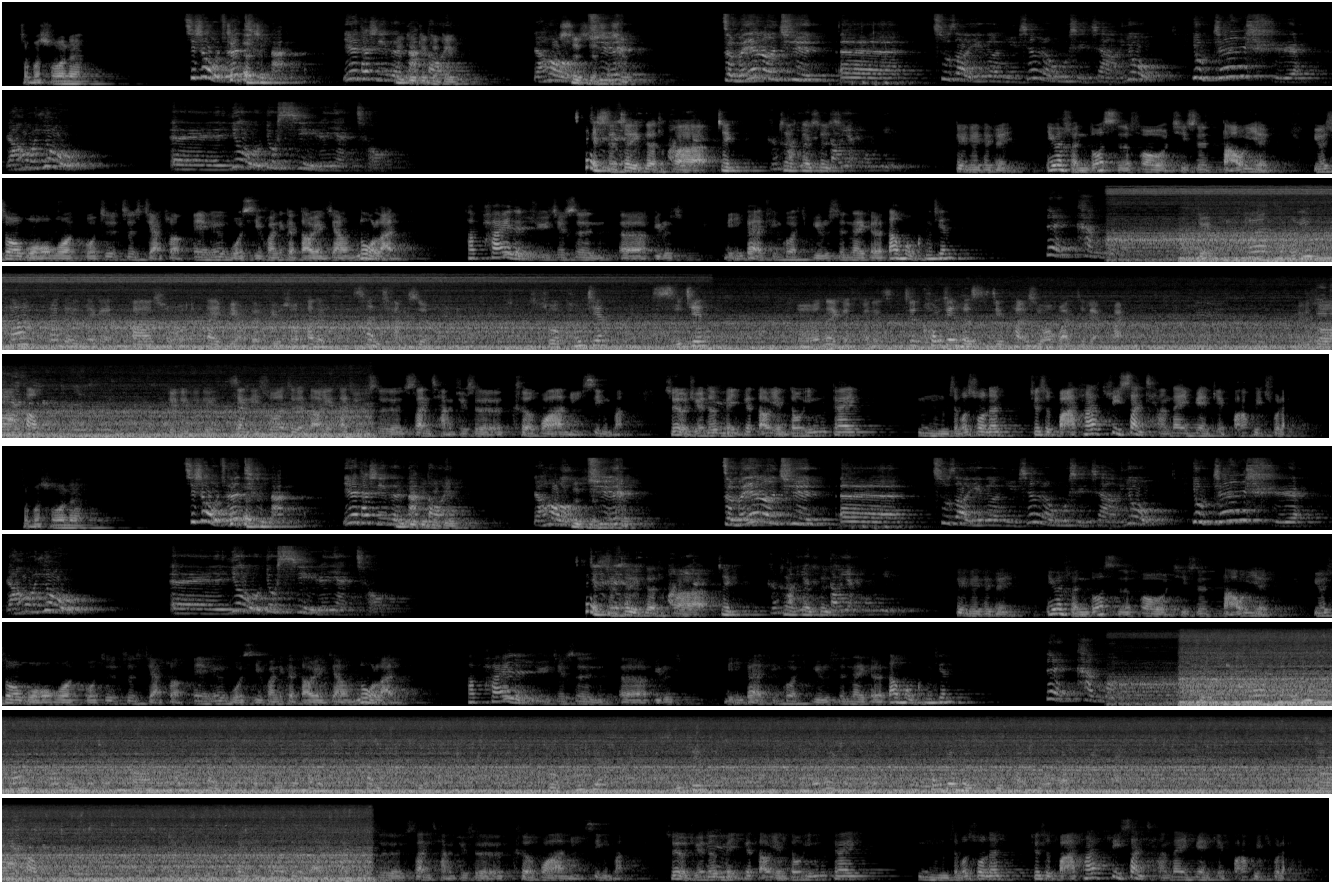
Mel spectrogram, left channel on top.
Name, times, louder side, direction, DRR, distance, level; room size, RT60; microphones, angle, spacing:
voice 1, 0.2-0.9 2.2-2.7 3.9-4.6 5.6-6.3 19.1-20.7 21.1-21.7 22.8-23.5 23.7-26.0 26.4-30.6 31.2-33.4 33.8-36.1 38.6-38.8 39.0-44.5 45.2-46.0 46.4-47.0 47.7-51.2 52.8-53.6 54.9-59.4 59.8-61.8 62.4-66.0, left 3 dB, 90° left, 9 dB, 1.5 m, -34 dB
voice 2, 1.8-2.8 3.4-4.5 5.3-6.2 7.2-9.0 9.3-11.6 11.9-14.2 15.0-17.2 19.2-19.7 20.0-20.3 21.0-22.3 31.6-31.9 32.2-32.3 37.0-37.8 51.8-52.2 53.0-54.5 60.2-60.5, right 1 dB, 15° right, 1 dB, 4.6 m, -36 dB
sound 1, 37.6-47.0, left 6 dB, 35° left, 0.8 m, -37 dB
sound 2, 38.4-56.9, right 2 dB, 85° right, 1.7 m, -29 dB
23.0 x 15.5 x 7.5 m, 0.77 s
head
